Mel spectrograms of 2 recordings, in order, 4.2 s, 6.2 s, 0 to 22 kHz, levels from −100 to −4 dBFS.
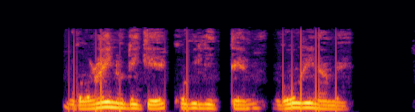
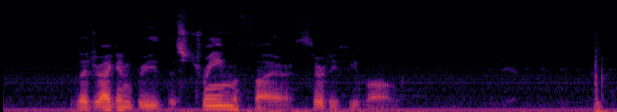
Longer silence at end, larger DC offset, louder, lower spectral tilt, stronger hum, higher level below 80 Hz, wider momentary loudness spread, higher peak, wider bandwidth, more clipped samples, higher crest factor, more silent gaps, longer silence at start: first, 0.7 s vs 0 s; neither; first, -18 LUFS vs -47 LUFS; about the same, -8 dB/octave vs -7.5 dB/octave; neither; first, -50 dBFS vs -66 dBFS; second, 12 LU vs 25 LU; first, -2 dBFS vs -30 dBFS; second, 7.8 kHz vs 15.5 kHz; neither; about the same, 18 dB vs 20 dB; first, 2.21-2.29 s vs none; first, 0.65 s vs 0.05 s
